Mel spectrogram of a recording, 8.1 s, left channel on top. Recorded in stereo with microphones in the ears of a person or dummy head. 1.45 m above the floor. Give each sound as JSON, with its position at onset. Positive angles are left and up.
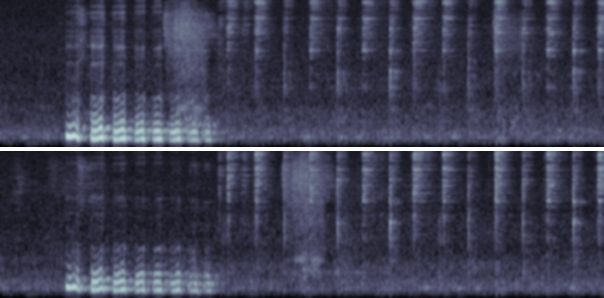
{"t": 0.9, "sound": "laughter", "side_deg": 10, "distance_m": 0.7}
{"t": 2.9, "sound": "scissors", "side_deg": -15, "distance_m": 2.0}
